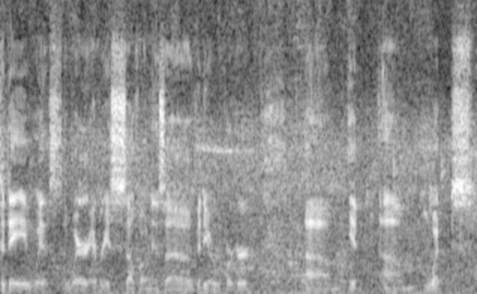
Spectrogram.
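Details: Cluttering in a man who reports his own disfluencies as interjections, mazing, and repeated words or phrases.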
